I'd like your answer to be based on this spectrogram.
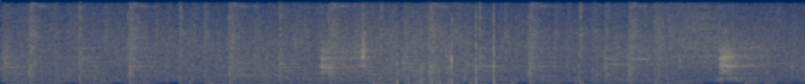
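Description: Water rushing and splashing at the bottom of a bush swimming hole near Belmont, Wellington, a loud, steady broadband roar of flowing water throughout, with no talk.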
